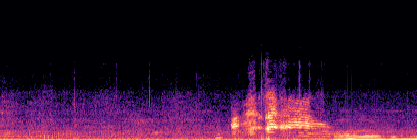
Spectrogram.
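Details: Loud, jealous female calico cat that keeps other cats from approaching her owner gives a high, strained wailing meow with rich overtones, followed by a lower, drawn-out falling cry, over a steady low droning hum and a person pleading nearby.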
